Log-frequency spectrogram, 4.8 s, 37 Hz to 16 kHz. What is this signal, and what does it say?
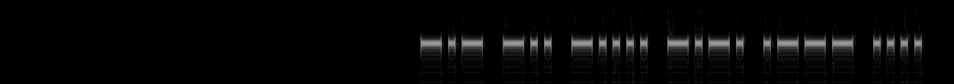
Morse code, heard as a keyed tone, about 36 wpm, 700 Hz. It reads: KD6CJH
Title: USA Call Signs - 6 Characters - 35wpm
